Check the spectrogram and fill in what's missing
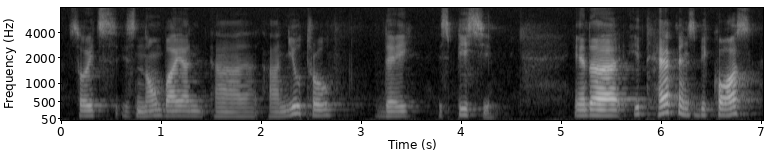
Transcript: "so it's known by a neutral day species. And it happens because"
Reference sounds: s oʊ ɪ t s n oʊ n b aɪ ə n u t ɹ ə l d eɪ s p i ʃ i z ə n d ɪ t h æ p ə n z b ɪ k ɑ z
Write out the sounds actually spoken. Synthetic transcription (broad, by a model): s oʊ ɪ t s n oʊ n b aɪ ə n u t ɹ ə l d eɪ s p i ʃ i ə n d ɪ t h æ p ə n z b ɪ k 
